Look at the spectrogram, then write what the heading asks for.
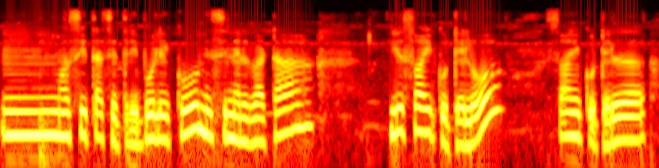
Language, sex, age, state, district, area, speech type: Nepali, female, 45-60, West Bengal, Jalpaiguri, urban, spontaneous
